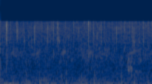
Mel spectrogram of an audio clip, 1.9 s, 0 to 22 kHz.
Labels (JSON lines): {"label": "biophony, chorus", "recorder": "SoundTrap 600"}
